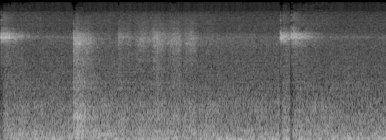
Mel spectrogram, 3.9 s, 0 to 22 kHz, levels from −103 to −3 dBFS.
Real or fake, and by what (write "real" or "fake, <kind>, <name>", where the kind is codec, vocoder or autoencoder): fake, vocoder, Vocos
